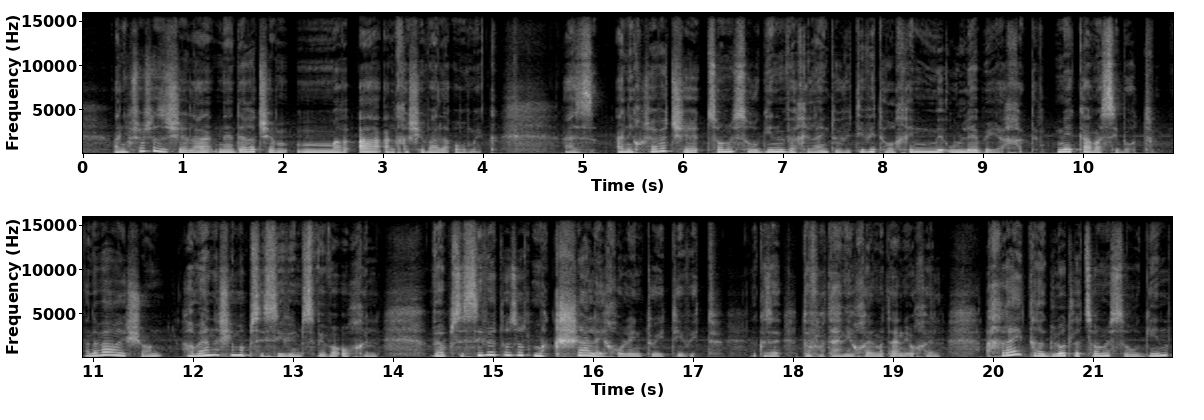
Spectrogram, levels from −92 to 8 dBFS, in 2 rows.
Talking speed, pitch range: 125 wpm, 200-275 Hz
